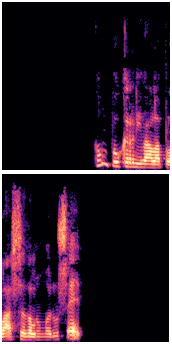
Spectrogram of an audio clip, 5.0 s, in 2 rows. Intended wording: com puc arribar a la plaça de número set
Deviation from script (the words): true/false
false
